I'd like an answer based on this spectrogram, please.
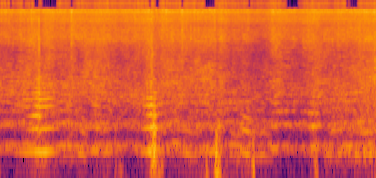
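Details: Honey bee buzz, low and humming, with a louder close pass near the start. Two or three crisp clicking knocks are heard against the steady droning background.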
